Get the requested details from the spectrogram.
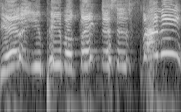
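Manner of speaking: put-on squeaky mouse voice. Retelling how someone's mic voice was changed mid-rant: imitating a little mouse voice. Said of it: "he sounded like a little mouse".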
